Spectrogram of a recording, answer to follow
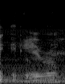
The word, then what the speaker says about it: Haverhill: What's the one that I mispronounced? You all yelled at me for. Oh, yeah. No, what was the one? Haverhill.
